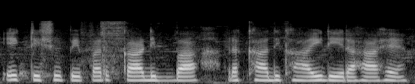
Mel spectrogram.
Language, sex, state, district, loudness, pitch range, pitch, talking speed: Hindi, female, Uttar Pradesh, Lucknow, -16 LUFS, 185-195 Hz, 190 Hz, 145 wpm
